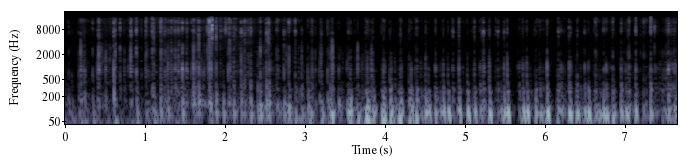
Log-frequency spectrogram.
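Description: Long acrylic nails tap rapidly on a flat red crocodile-textured, croc-embossed leather wallet, making a dense run of short, dull, low thuds with almost no high content. The taps come fast and overlap into a steady, muffled patter throughout.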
